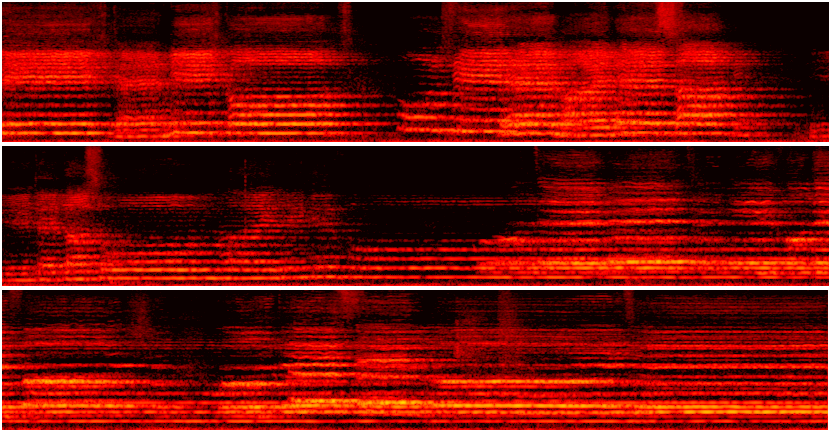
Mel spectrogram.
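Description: Large mixed choir singing. It enters suddenly after near silence in short phrases, and from about eight seconds in a low note is held steady beneath the upper voices while they move above it.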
